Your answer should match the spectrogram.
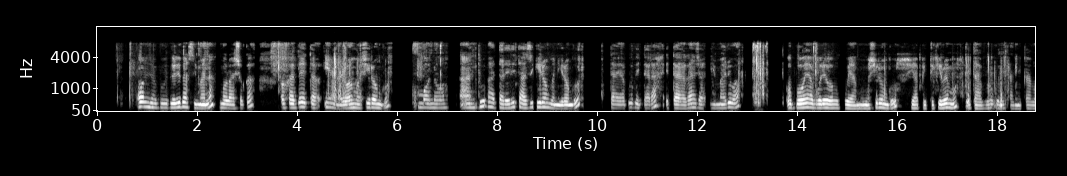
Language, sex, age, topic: Oshiwambo, female, 25-35, agriculture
